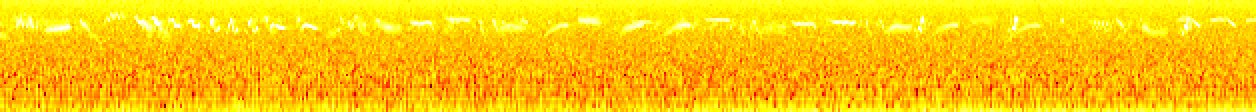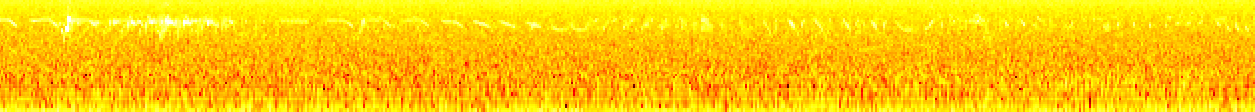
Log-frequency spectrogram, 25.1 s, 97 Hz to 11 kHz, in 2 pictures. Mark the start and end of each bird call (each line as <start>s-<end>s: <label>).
0.0s-25.1s: Eurasian Skylark (Alauda arvensis)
